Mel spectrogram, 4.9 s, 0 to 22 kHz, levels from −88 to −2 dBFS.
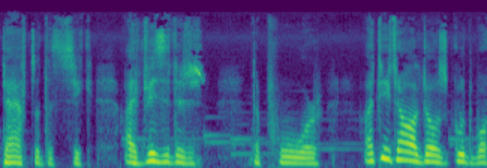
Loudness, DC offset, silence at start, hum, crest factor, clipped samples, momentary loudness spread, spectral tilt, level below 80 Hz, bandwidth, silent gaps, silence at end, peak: -18 LUFS; under 0.1%; 0.05 s; none; 18 dB; under 0.1%; 14 LU; -5.5 dB/octave; -52 dBFS; 16 kHz; none; 0 s; -2 dBFS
